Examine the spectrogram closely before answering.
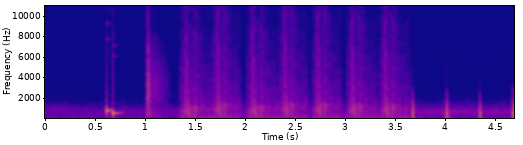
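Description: Footsteps crunch on snow in quick succession.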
